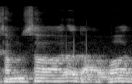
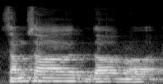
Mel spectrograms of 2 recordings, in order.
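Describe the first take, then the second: First: The final short vowel of samsara is kept. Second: The final short vowel of samsara is dropped. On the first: The speaker calls it right. "संसार नहीं पढ़ना है" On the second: The speaker calls it wrong. "ऐसा नहीं बोलना है"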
